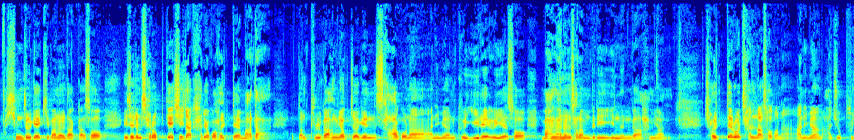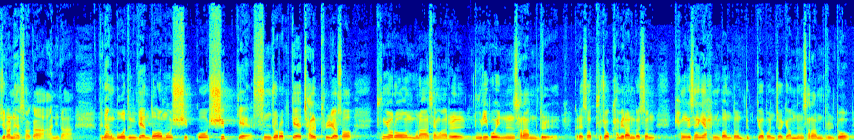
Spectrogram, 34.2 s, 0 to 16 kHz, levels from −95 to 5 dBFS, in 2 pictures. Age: 40-59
